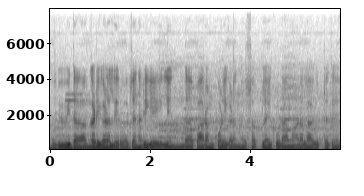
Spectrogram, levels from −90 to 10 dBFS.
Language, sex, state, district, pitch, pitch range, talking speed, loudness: Kannada, male, Karnataka, Shimoga, 115 Hz, 110-115 Hz, 105 wpm, -16 LUFS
